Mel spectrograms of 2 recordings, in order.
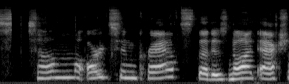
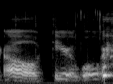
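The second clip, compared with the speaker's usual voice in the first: exasperated groan; 9 semitones lower, slower than usual. Acted. Chip burying his face in his hands, low slow exasperation. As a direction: lower and slow, weary embarrassment.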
